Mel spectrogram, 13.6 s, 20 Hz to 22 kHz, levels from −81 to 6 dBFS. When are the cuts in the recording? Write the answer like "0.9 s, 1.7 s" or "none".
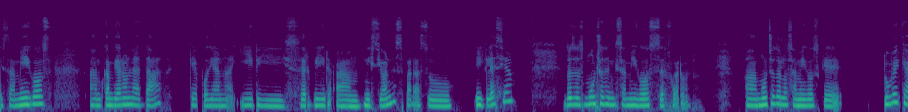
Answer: none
